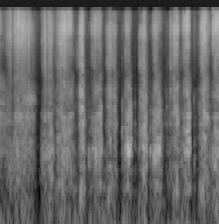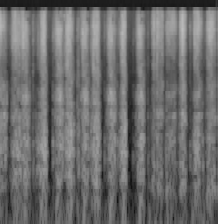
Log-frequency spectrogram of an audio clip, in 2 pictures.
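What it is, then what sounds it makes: Foam microphone windscreen. Long grey nails on both hands scratch rapidly and intensely across the top of a black dome foam microphone windscreen. The result is a dense, rough, continuous scraping with strong low rumble, a midrange rasp and almost no high-end brightness. Quick strokes repeat in an uneven rhythm throughout.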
